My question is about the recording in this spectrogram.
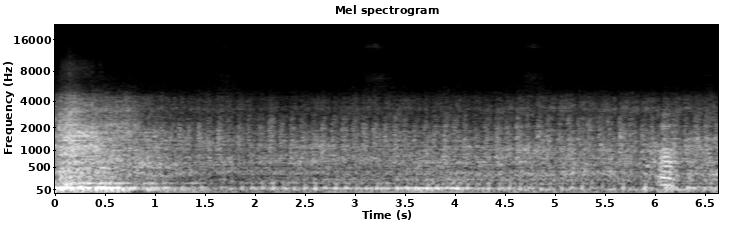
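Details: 2010 Honda Fan 125cc motorcycle idling, microphone near the exhaust: light, uneven tapping about three per second; internal engine knock, cause not yet found.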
